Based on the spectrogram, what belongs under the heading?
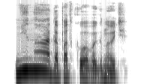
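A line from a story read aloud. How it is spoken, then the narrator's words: Giggle breaking with emotion. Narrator (Russian): хихикнула девушка, но голос ее оборвался из-за поднявшегося из груди сильного чувства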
